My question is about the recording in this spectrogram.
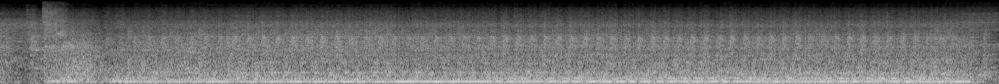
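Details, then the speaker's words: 1973 Trans Am with a 455 V8: a knock developed after a hard burnout and has grown louder. It's a fast, even knock over a lumpy idle at engine speed. Owner suspects a bottom-end or bearing issue, not the valvetrain; unconfirmed. "that's all you're going to get out of me as far as engine knock I think it's a bottom end issue it's hard to tell it sounds like it's at engine speed"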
